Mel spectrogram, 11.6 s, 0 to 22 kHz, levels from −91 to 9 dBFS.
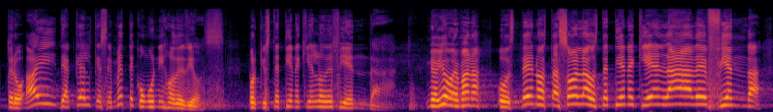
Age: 40-59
